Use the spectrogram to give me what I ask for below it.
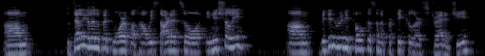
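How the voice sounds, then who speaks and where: Man, 30s, bright forceful tone, steady explanations, slightly dull lo-fi sound. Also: on the high side, brisk. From Austria. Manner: steady, explanatory, with frequent fillers. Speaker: guest, fund manager. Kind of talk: casual interview talk.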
